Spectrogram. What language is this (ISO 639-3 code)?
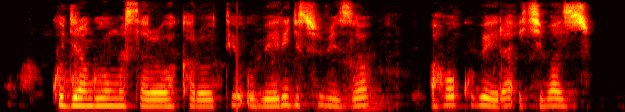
kin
